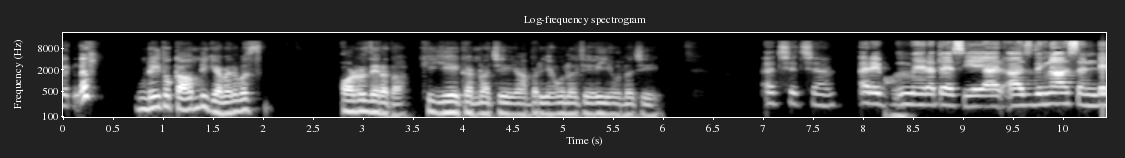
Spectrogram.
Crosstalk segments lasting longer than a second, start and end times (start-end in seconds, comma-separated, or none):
none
